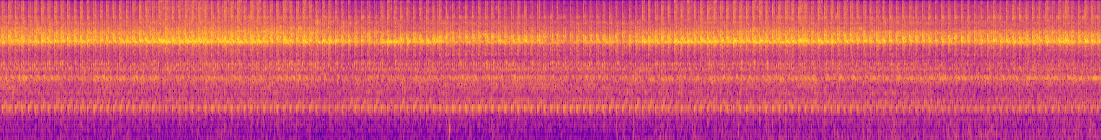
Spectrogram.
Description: It seems tobe the fan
